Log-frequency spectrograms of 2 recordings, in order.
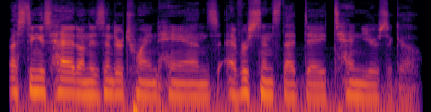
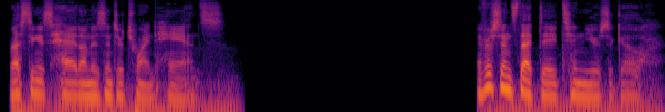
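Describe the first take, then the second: First: It runs on with no break after hands. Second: There is a sentence break after hands.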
